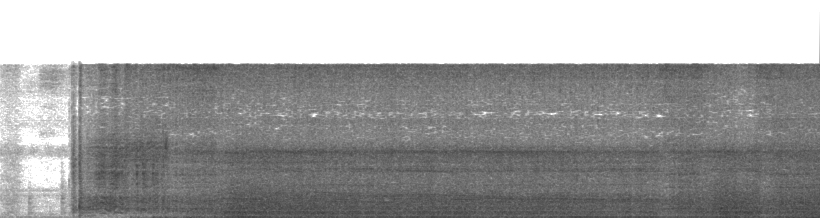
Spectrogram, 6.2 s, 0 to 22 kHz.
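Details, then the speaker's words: 1995 Toyota Kijang 5K cranks and catches, then idles slightly uneven and hissy; idle abnormal, stalls; leaking distributor vacuum advance upsetting idle. "Kenapa? Karena dia agak kurang ini ya, hidupnya kurang normal."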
